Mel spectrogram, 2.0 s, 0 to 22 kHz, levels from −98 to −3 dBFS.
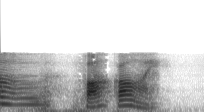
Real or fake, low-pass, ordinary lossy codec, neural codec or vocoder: fake; 3.6 kHz; AAC, 16 kbps; codec, 16 kHz, about 1 kbps, DyCAST, with the encoder's durations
